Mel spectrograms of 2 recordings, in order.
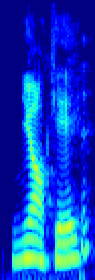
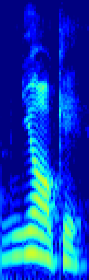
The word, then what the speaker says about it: gnocchi: Gnocchi. Don't say it like that. Gnocchi.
